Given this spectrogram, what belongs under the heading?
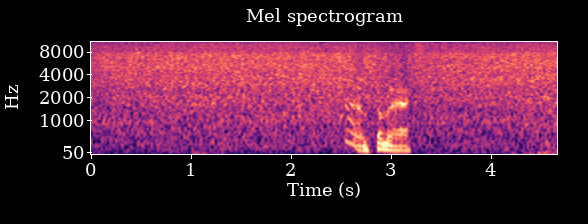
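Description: Steady broadband rush of a river flowing over a stony bed in Pai, Thailand, a constant close water noise, briefly interrupted by a short spoken exchange.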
